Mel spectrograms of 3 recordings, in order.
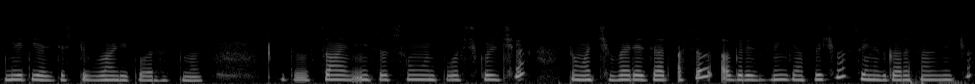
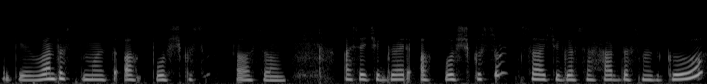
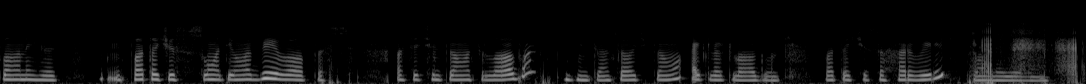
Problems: low volume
